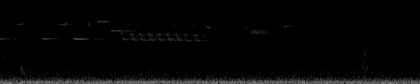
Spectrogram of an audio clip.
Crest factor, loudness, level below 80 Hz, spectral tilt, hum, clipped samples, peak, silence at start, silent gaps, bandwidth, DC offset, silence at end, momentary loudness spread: 12 dB; -48 LUFS; -48 dBFS; -5 dB/octave; none; under 0.1%; -32 dBFS; 0 s; none; 11 kHz; under 0.1%; 0 s; 2 LU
